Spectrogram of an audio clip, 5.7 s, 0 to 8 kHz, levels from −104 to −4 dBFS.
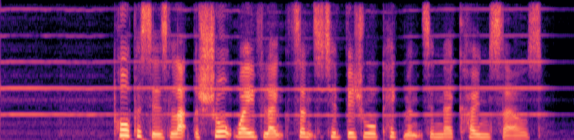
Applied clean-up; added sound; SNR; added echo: neural mask model RNNoise.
